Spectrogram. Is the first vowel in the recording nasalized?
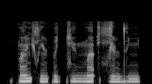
yes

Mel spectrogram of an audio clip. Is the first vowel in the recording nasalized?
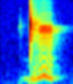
yes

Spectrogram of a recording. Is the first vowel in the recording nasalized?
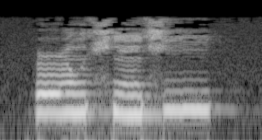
yes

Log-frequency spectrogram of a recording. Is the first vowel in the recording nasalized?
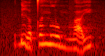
no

